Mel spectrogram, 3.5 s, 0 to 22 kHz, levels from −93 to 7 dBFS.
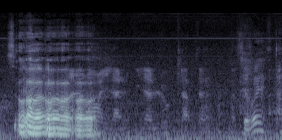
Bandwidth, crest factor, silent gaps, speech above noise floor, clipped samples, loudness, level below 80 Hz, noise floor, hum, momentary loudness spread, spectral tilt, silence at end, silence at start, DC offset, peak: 15.5 kHz; 22 dB; none; 23 dB; under 0.1%; -24 LUFS; -50 dBFS; -47 dBFS; 50 Hz at -55 dBFS; 25 LU; -6.5 dB/octave; 0 s; 0 s; under 0.1%; -6 dBFS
